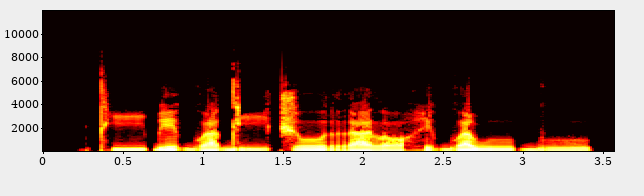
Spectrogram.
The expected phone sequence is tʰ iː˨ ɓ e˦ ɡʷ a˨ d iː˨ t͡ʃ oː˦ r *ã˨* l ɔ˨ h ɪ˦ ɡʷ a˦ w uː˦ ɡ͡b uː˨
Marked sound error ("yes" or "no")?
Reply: yes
